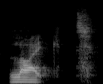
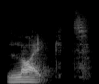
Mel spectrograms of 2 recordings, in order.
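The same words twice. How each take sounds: The two takes are said the same way.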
